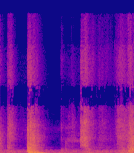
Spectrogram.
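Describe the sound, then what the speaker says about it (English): A fridge door is pushed shut in a kitchen: two soft thuds about a second apart, each followed by a short rustle, with quiet room noise between them. "I'll just shut the fridge door for the moment."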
